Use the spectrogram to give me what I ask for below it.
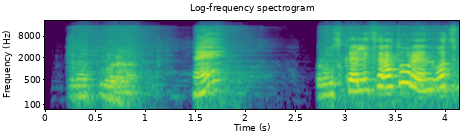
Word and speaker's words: литература: Okay, американская литература. Clearly. No rush. Litera. What's the next syllable?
